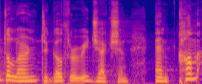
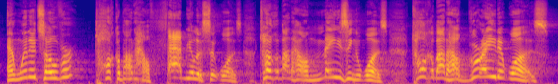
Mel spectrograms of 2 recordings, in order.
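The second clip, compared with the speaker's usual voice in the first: higher, louder, emphatic motherly urging; rallying pep talk in a raised pitch; encouraging mom; 6 semitones higher, 4 dB louder than usual. Retold or imitated. Mom coaching a devastated kid through the event, emphatic encouragement. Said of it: "finally my mom said".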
